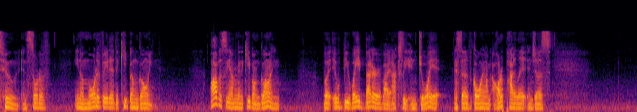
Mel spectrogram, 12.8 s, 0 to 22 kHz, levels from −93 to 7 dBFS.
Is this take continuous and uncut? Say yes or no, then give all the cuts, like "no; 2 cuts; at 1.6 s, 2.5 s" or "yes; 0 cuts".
yes; 0 cuts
